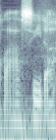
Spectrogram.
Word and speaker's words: Placida: Moving on to, how do you say this? Placida? – Yeah. Placida.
